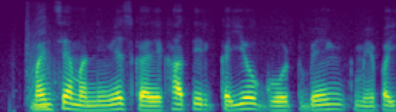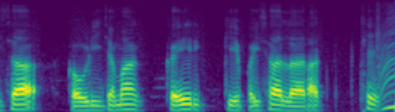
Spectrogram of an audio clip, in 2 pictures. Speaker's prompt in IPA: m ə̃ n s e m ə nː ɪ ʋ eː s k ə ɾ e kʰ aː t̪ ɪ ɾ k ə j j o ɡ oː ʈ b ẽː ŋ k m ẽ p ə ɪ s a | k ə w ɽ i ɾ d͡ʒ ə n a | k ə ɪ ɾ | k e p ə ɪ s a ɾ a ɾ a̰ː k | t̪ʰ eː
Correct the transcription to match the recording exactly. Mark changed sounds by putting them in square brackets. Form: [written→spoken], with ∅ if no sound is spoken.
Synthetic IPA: m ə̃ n s e m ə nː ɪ ʋ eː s k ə ɾ e kʰ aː t̪ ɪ ɾ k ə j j o ɡ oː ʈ b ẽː ŋ k m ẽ p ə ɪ s a | k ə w ɽ i [ɾ→∅] d͡ʒ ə [n→m] a | k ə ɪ ɾ | k e p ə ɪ s a [ɾ→l] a ɾ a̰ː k | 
